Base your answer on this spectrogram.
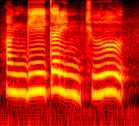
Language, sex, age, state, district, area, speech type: Telugu, male, 45-60, Andhra Pradesh, West Godavari, rural, read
